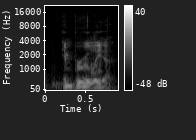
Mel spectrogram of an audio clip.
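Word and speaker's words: Imbruglia: Nadia Inbuglia. $16 million. Torn. Did I say that right? Yeah. In Bruia.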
